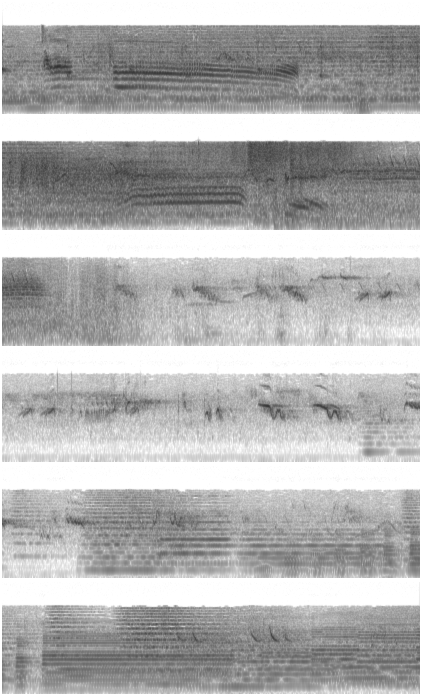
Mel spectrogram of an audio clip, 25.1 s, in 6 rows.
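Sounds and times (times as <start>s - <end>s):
birds chirping: 0.0s - 4.2s, 5.2s - 25.0s
loud music with falling tone: 17.6s - 25.0s.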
